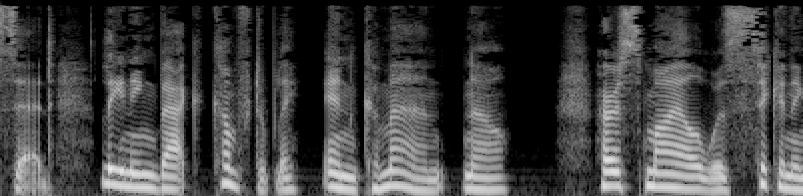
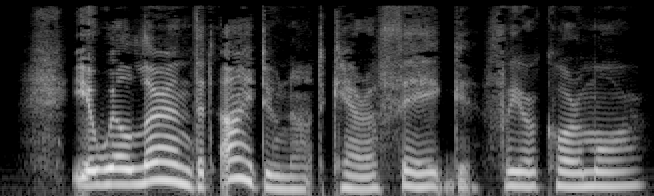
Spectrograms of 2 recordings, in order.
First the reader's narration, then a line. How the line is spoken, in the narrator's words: Cadswain continued, her voice still mild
